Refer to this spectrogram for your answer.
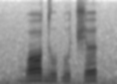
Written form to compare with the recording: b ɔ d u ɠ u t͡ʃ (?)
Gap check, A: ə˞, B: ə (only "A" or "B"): B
